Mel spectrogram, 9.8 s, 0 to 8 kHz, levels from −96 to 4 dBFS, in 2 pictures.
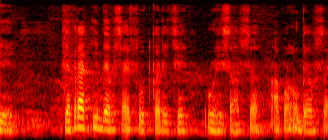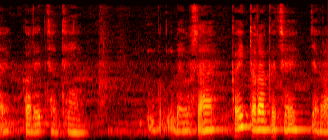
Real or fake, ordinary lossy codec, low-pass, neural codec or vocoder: fake; MP3, 48 kbps; 7.2 kHz; codec, 16 kHz, 16 kbps, FreqCodec, larger model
